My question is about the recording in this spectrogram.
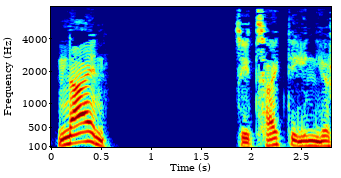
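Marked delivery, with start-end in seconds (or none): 0.1-0.6 high, loud cry of defiance; shouting. A narrator's reading. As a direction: leap up and yell it. Arya sprang auf.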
